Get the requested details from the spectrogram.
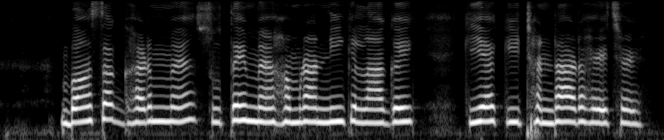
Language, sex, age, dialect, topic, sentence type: Maithili, female, 41-45, Eastern / Thethi, agriculture, statement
